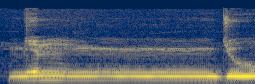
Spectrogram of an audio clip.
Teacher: minnya itu dibaca terang tapi setelah itu agak mendengung. Min ju, nunnya tetap dibaca agak terang, tapi kemudian samar-samar. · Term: ikhfa hakiki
